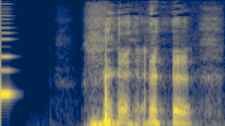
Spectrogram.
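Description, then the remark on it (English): A single short electronic beep from a pressed button sounds at the very start, crisp and fairly quiet, followed after a brief pause by a person's voice speaking. “Beep.”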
